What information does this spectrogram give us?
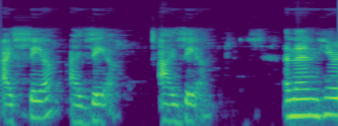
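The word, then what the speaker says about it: Isaiah: and then we have isah isah so this is an s but it almost ss like a z isah not isah isah isah and then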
